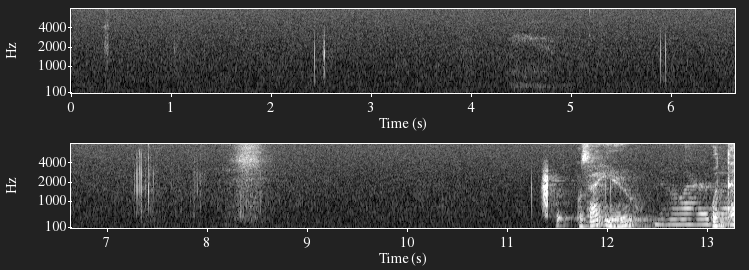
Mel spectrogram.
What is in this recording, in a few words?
Female Whisper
